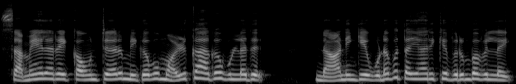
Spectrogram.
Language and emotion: Tamil, disgusted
